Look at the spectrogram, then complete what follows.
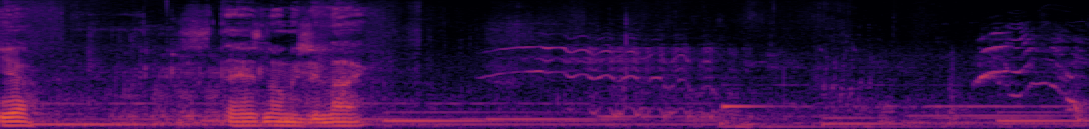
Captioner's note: whinnying continues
